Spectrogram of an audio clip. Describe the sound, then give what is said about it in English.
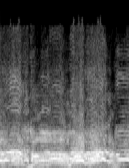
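A large crowd in Tripoli, Libya, cheers and shouts in celebration and relief, a dense, sustained roar of many voices with high whoops and chants layered over it, loud and unbroken throughout. “And here in the capital, Tripoli, an explosion of relief and joy.”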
